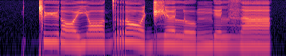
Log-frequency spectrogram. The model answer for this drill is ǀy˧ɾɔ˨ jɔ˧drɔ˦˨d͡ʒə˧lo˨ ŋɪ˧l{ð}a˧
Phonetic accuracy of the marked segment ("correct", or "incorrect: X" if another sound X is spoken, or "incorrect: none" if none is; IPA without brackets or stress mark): incorrect: z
